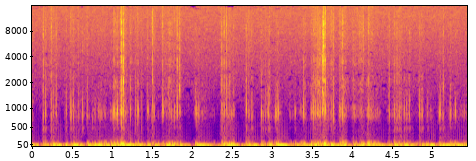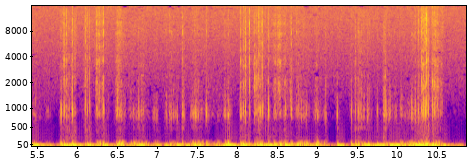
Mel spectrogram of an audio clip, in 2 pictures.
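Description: A thin orange stick scratches and taps the metal mesh grilles of a Zoom H5 X/Y microphone capsule. The result is close, boomy low-end thumps and rumbles mixed with dry, crackly scratching and brief bright ticks throughout.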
